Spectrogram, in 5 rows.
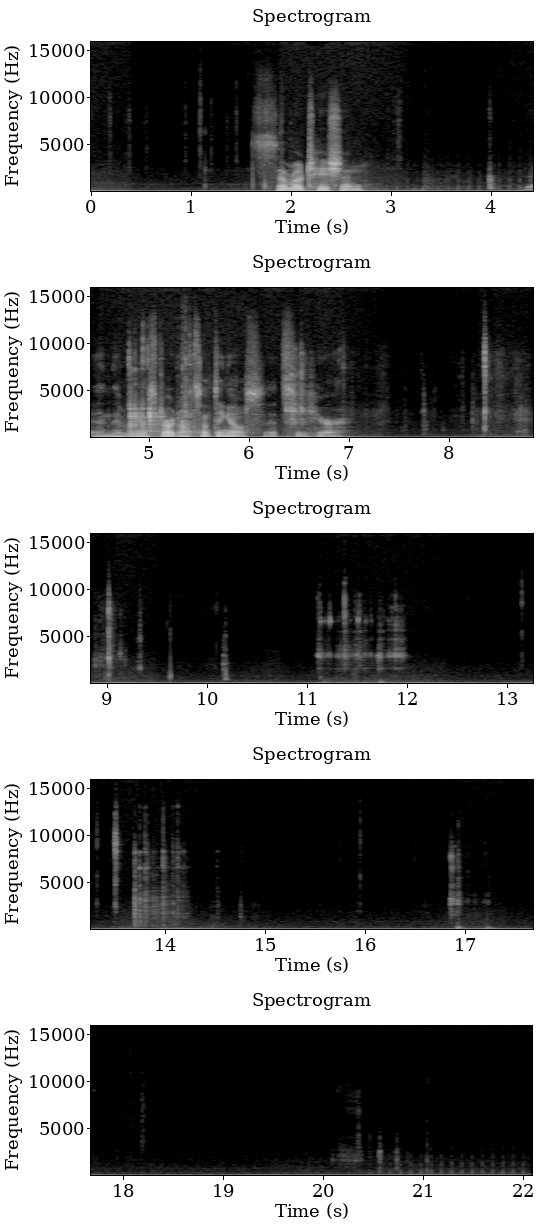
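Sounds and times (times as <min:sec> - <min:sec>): plastic pieces clicking: 0:04.0 - 0:05.6
jangly rattle of plastic pieces: 0:04.8 - 0:05.7.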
